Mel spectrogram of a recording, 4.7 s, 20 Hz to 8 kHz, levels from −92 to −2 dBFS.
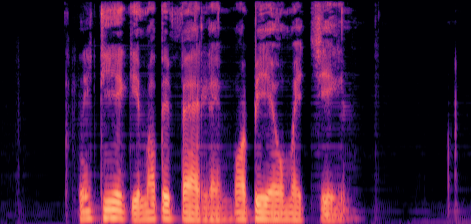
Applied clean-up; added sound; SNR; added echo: neural mask model DeepFilterNet 3.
